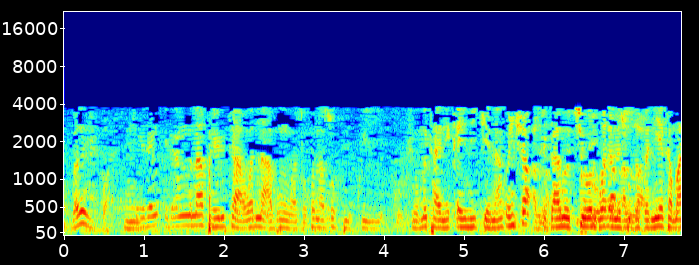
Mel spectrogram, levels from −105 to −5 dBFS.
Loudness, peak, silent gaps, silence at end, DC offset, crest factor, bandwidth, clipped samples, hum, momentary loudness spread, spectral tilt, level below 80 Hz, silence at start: -23 LUFS; -4 dBFS; none; 0 s; under 0.1%; 18 dB; 4 kHz; under 0.1%; none; 14 LU; -11.5 dB/octave; -42 dBFS; 0 s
